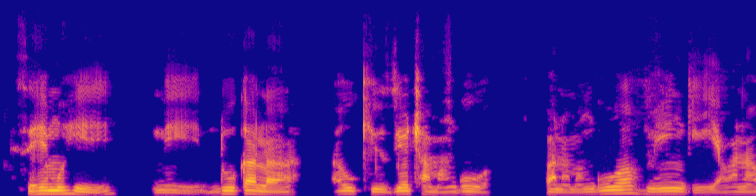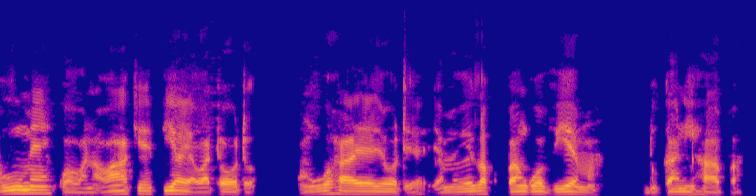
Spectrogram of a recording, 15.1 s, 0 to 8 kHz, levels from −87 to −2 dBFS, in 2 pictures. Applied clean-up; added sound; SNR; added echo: none; none; none; none.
